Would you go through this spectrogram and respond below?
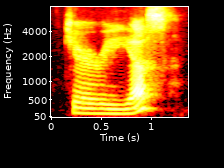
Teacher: the second two syllables are shorter and reduced I would say the challenging thing about this word is that it has this hidden yeah sound in it also how to make the vowel sound with the Cur so · we have first syllable stress so the first syllable is long and then curious the second two syllables are shorter and reduced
